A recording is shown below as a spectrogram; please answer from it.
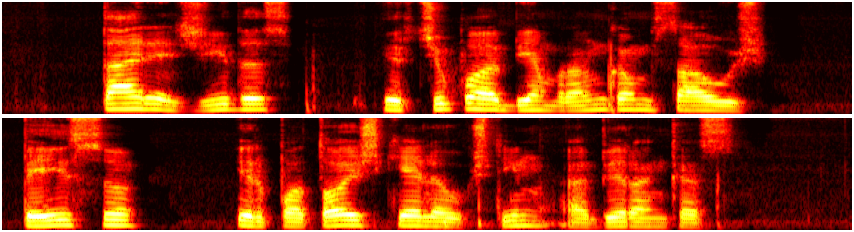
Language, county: Lithuanian, Utena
